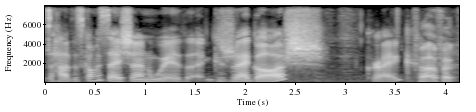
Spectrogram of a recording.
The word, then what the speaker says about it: Grzegorz: so incredibly excited to have this conversation with greos Greg perfect pronunciation thank you so much J Asha very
